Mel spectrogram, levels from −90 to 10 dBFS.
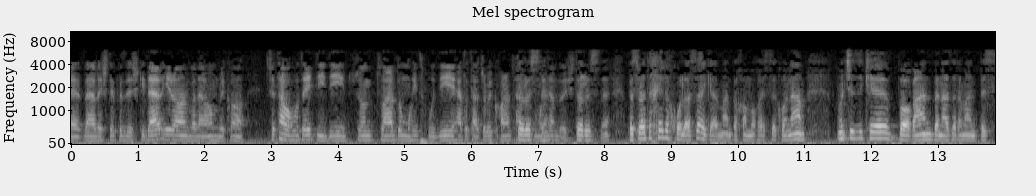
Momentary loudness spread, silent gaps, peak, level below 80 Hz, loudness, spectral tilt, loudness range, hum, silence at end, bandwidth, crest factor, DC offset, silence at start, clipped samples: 14 LU; none; -6 dBFS; -48 dBFS; -28 LUFS; -7 dB/octave; 7 LU; none; 0 s; 6.6 kHz; 22 dB; under 0.1%; 0 s; under 0.1%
